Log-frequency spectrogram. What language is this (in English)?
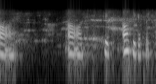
Assamese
